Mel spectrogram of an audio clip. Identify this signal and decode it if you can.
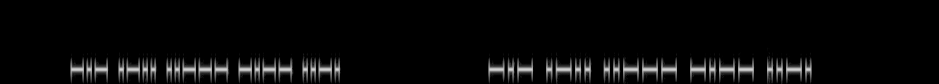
Morse code, heard as a keyed tone, about 30 wpm, 700 Hz. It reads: KL2YF KL2YF
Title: Speed Racing - USA 2x2 Call Signs 25wpm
